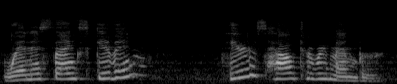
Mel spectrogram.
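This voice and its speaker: A woman reading a children's book aloud as scripted narration, deliberate and expressive. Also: high-pitched, poor audio.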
